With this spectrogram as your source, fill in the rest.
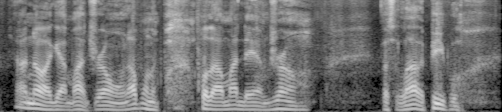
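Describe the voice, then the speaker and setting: A man speaks at a moderate pace in a fairly low voice with fairly even intonation, over noticeable background noise. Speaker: nature vlogger. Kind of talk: casual vlog narration. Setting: outdoors on hiking trail. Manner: quiet, near whisper.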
